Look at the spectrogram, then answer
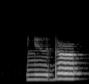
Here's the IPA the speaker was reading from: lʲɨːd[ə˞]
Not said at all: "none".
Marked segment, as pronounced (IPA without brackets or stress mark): ə˞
